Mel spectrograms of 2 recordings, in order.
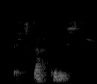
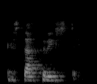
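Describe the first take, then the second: First: Unvoiced whisper of está triste. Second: Said in the usual way. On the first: Shown as a demonstration. Teacher whispering está triste to the class. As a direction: whisper the word triste sadly.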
